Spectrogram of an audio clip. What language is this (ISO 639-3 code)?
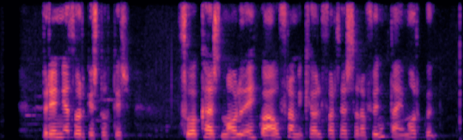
isl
